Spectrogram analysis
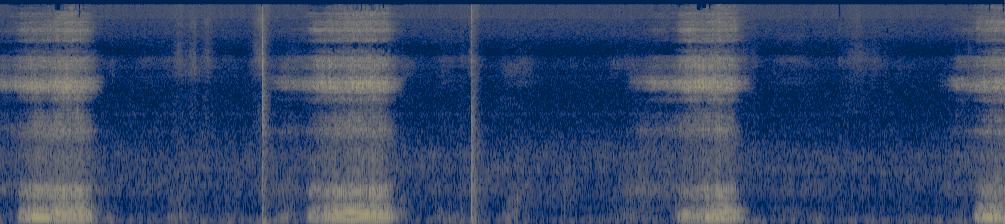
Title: Snoring monster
